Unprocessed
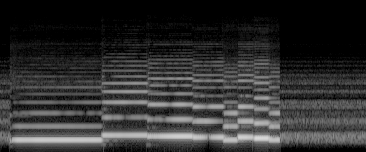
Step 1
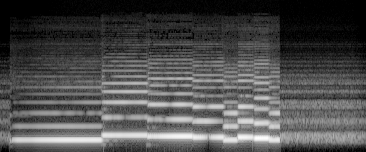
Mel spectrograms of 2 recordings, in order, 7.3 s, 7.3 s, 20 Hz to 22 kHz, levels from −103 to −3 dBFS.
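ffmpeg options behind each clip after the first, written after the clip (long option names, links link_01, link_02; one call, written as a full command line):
ffmpeg -i in.wav -af "dynaudnorm=framelen=640:gausssize=3:maxgain=9dB,volume=6dB" out.wav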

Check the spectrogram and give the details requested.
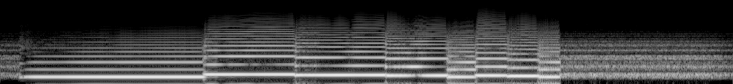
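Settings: ffmpeg -i in.wav -filter_complex "[0:a]asplit=2[link_01][link_02];[link_02]highpass=frequency=720:poles=1,volume=27dB,asoftclip=type=tanh:threshold=-1dB[link_03];[link_01][link_03]amix=inputs=2:normalize=0,lowpass=frequency=1900:poles=1,volume=-6dB" out.wav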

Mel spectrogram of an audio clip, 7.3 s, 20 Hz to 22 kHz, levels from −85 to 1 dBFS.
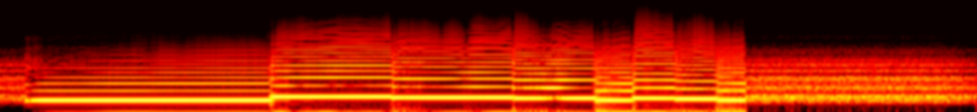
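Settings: ffmpeg -i in.wav -filter_complex "[0:a]acrossover=split=220|3000[link_01][link_02][link_03];[link_02]acompressor=threshold=-10dB:ratio=6[link_04];[link_01][link_04][link_03]amix=inputs=3:normalize=0,volume=-4.5dB" out.wav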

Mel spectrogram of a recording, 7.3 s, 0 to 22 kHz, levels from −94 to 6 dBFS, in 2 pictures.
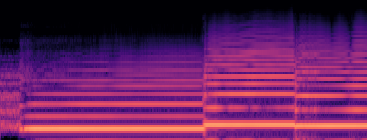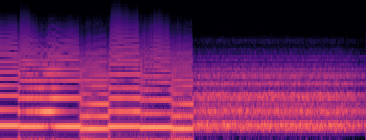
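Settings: ffmpeg -i in.wav -af "alimiter=limit=-11.5dB:level=0:latency=1:release=110" out.wav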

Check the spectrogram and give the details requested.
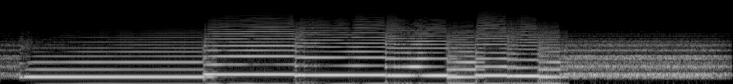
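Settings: ffmpeg -i in.wav -af "aecho=1:1:87:0.316,volume=2dB" out.wav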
